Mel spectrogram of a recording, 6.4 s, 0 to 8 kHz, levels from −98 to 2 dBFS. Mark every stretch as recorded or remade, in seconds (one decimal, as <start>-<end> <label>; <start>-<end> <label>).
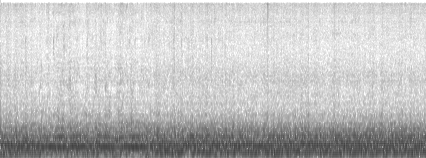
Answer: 0.0-0.5 recorded; 0.5-2.3 remade; 2.3-6.4 recorded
